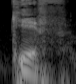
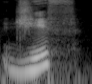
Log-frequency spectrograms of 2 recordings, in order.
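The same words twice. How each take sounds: First: The word starts with a hard g sound. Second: The word starts with a soft j sound. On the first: "the word is now widely pronounced with a hard G" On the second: "pronounced it with a soft G, soft G as in GIF"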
